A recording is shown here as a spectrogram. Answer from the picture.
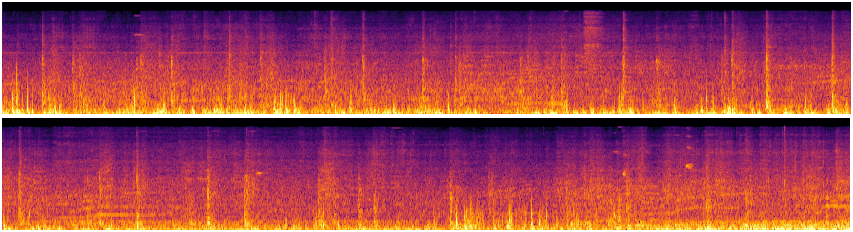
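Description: Narrow-gauge passenger train car rolling along the track: a steady rumble with irregular clacks and knocks from the wheels on the rails.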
